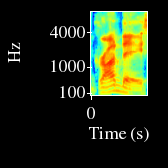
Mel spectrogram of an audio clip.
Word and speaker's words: Grand: of people spell it Grande so yeah uh when I introduce myself or if I'm on the phone and they're like What's your name I say Grand like a thousand dollars not and um and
